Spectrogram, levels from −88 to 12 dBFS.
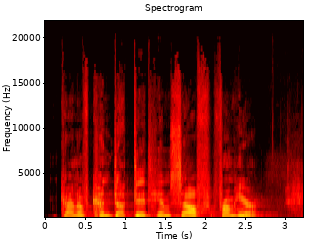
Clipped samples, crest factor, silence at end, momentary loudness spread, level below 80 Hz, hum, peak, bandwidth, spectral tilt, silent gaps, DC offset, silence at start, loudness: under 0.1%; 20 dB; 0 s; 6 LU; -78 dBFS; none; -10 dBFS; 19 kHz; -5 dB/octave; none; under 0.1%; 0.2 s; -28 LUFS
